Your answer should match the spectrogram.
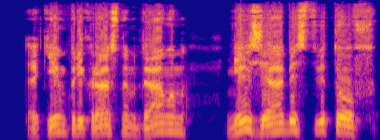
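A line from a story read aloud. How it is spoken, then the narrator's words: Loud. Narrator (Russian): громко сказал Дмитрий Григорьевич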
